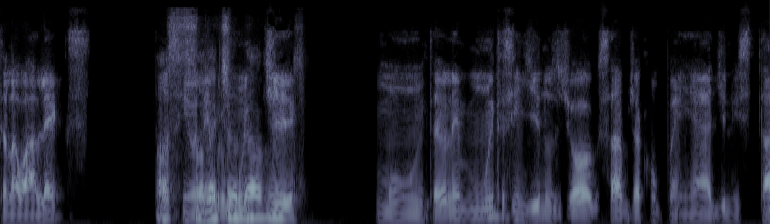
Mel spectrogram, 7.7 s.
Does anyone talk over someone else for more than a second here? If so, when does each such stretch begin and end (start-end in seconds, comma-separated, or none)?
1.5-3.0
